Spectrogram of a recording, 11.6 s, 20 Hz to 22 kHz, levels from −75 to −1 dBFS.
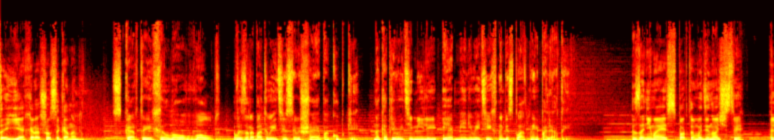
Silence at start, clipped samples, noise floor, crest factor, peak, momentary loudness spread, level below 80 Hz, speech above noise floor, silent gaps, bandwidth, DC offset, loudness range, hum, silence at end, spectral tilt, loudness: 0 s; under 0.1%; -33 dBFS; 12 dB; 0 dBFS; 9 LU; -22 dBFS; 21 dB; none; 19.5 kHz; under 0.1%; 2 LU; none; 0 s; -4.5 dB/octave; -12 LUFS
